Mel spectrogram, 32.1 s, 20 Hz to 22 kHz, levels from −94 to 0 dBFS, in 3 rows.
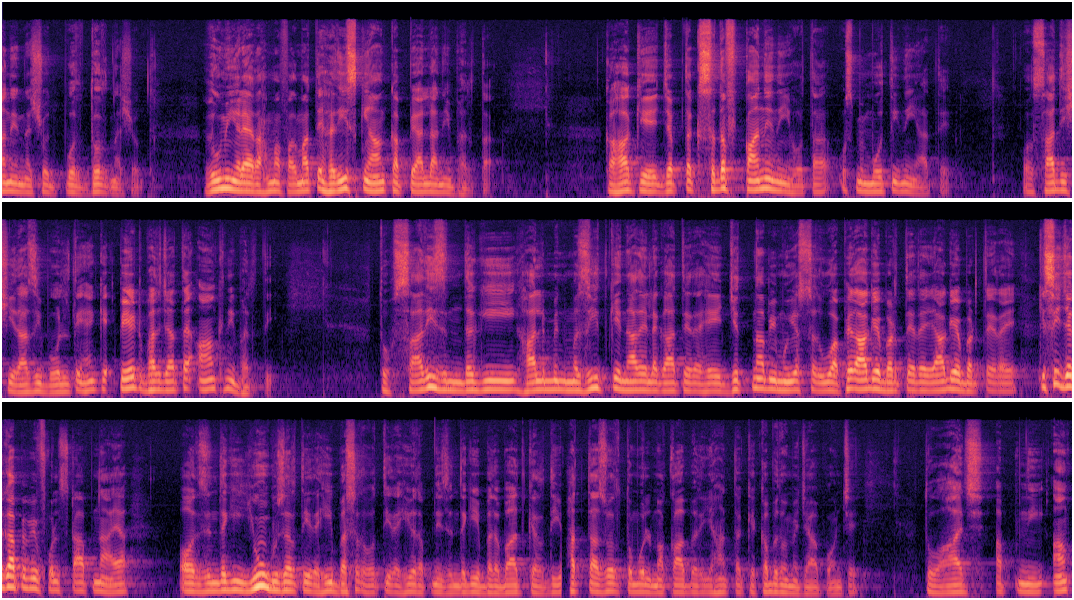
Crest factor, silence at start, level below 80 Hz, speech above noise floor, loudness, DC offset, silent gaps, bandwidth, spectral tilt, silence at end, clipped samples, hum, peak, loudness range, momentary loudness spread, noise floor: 20 dB; 0 s; -58 dBFS; 36 dB; -23 LUFS; under 0.1%; none; 16 kHz; -4.5 dB/octave; 0 s; under 0.1%; none; -4 dBFS; 7 LU; 15 LU; -59 dBFS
